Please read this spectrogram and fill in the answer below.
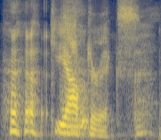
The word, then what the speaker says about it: Archaeopteryx: I'll never be able to pronounce the name of that dinosaur, but Archaeopteryx. – Archaeopteryx.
